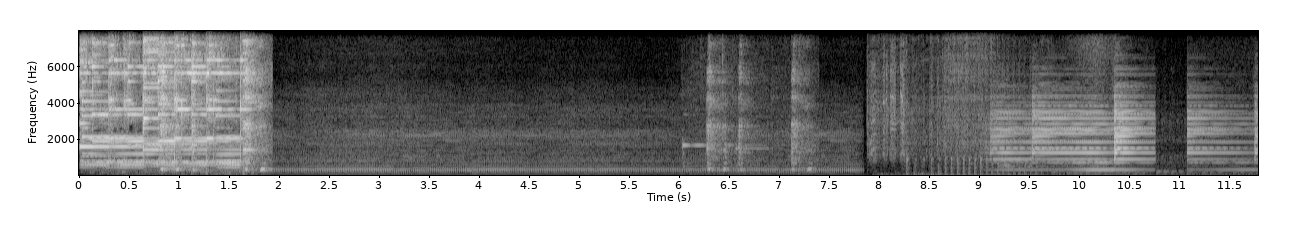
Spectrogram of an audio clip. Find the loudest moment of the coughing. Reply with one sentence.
The volume of the coughing peaks at 1 second.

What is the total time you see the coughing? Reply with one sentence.
The coughing can be heard for 3 seconds in total.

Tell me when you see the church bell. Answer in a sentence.
The church bell can be heard from 0.0 to 1.8 s and from 9.0 to 11.7 s.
